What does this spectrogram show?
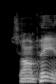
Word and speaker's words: Payton: Broncos when he was AR coordinator Shawn pyton Shawn pyton I said it right yeah right but he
